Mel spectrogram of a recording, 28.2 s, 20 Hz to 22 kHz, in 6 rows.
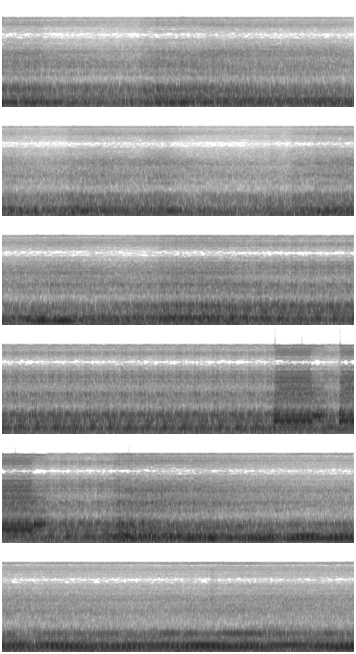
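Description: Simulated bus engine sound from a 1:14 scale RC bus's onboard sound module, played through a small speaker, running and changing pitch as the model drives. Two short horn blasts about two-thirds of the way through, then the engine note rises and holds higher.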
